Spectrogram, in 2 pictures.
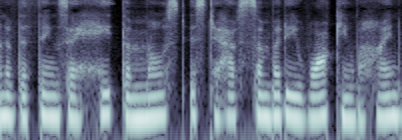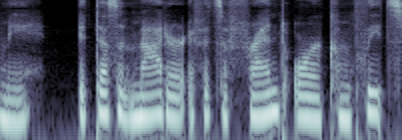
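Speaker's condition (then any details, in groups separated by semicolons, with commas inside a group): No condition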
